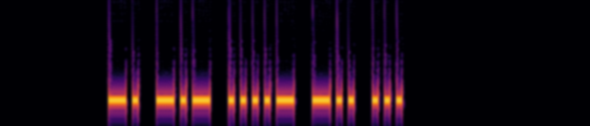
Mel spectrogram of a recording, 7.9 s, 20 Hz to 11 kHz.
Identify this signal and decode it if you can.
Morse code, heard as a keyed tone, about 15 wpm, 700 Hz. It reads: NK4DS
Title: USA Call Signs - 5 Characters - Repeated 2x - 15wpm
